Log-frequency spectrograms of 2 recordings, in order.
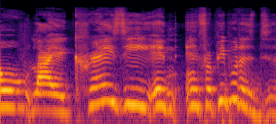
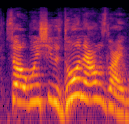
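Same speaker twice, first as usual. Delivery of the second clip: ordinary delivery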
